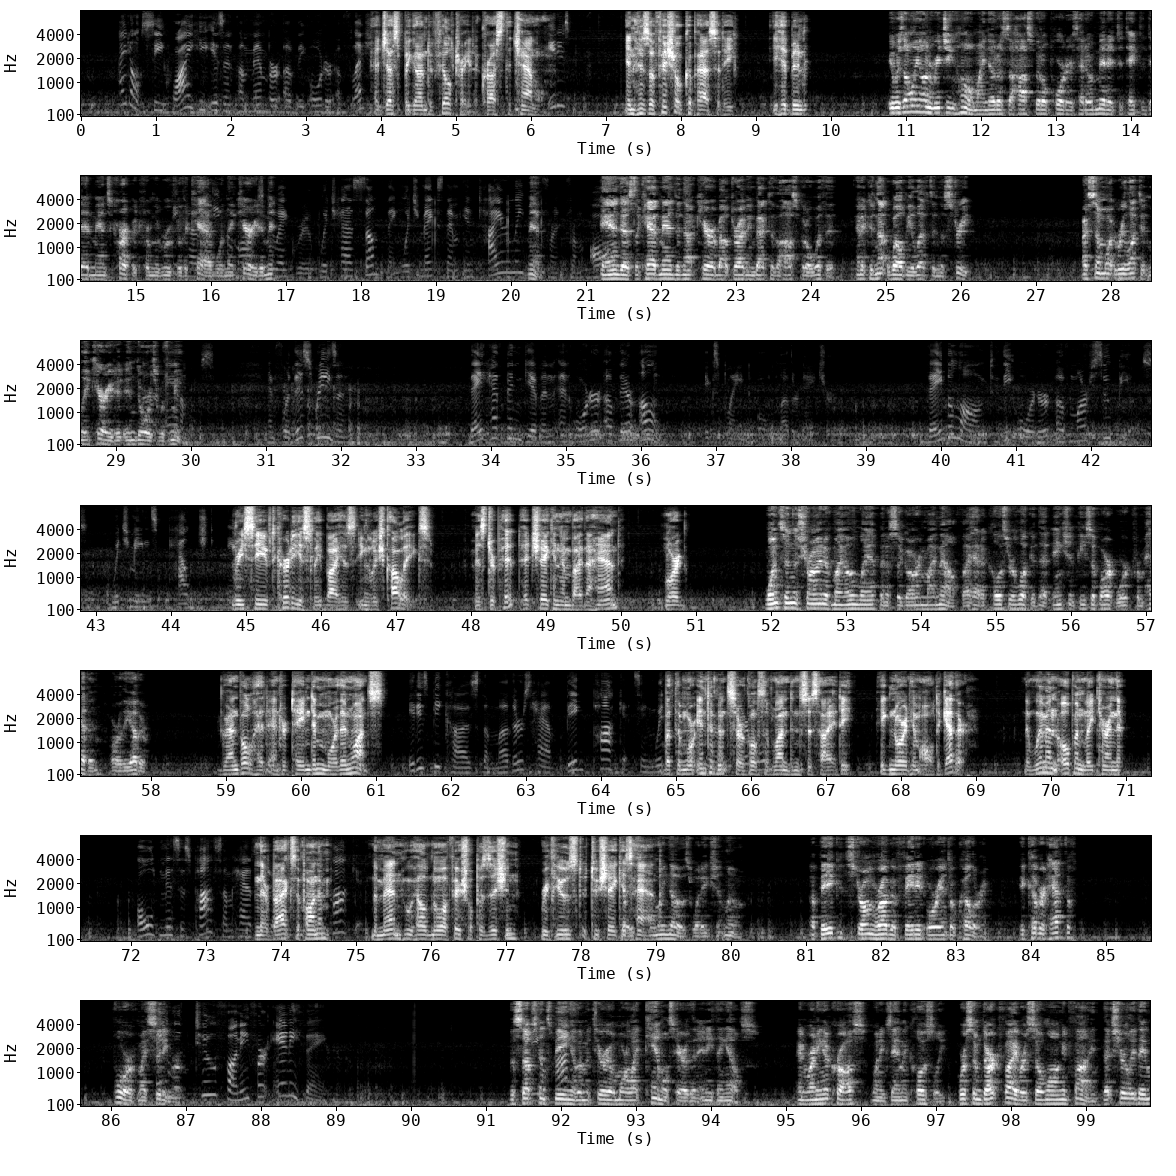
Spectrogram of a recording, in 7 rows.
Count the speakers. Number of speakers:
three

